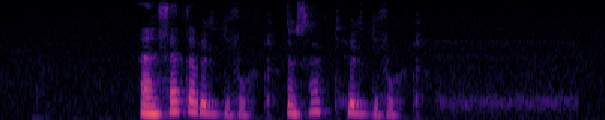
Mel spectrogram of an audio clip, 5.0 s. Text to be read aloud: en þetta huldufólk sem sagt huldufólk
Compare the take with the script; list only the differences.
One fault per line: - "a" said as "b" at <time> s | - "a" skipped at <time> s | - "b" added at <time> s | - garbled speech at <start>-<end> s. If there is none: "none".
none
